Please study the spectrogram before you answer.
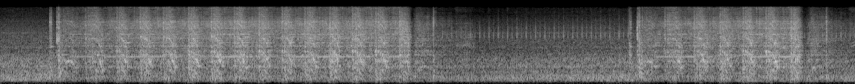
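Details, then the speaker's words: Dixie Chopper diesel mower that ran out of fuel, cranked with the injector lines loosened to bleed them: two bursts of even starter churning with no firing, because air in the fuel lines is starving the engine. "crank it, and like I said, you want to see fuel coming out of those injectors pretty solid. And then once that happens, go ahead and stop cranking it and tighten them back up."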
